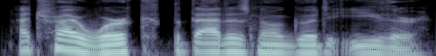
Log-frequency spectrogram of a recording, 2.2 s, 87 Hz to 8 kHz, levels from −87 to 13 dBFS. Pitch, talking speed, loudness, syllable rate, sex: 110 Hz, 250 wpm, -17 LUFS, 5.2 syllables/s, male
